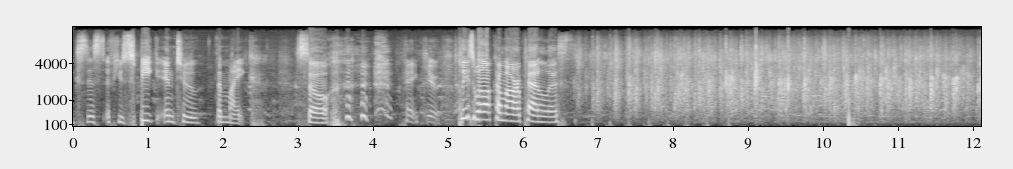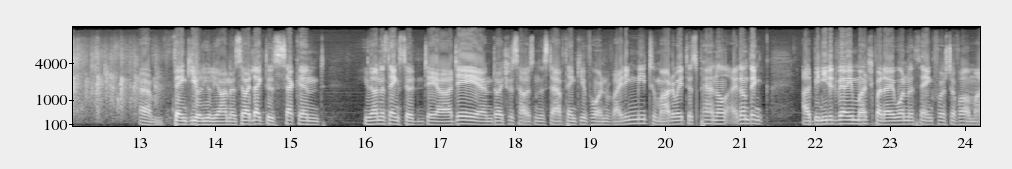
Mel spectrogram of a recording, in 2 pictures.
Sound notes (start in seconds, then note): 2.2 laughter; 6.4 applause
